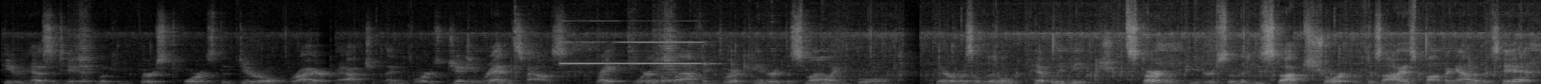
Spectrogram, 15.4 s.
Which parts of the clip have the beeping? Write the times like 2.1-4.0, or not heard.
5.1-7.8.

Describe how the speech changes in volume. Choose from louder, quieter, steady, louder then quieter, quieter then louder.
louder.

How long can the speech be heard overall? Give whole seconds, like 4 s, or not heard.
15 s.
